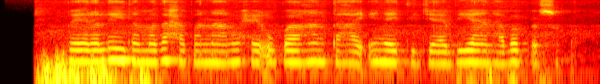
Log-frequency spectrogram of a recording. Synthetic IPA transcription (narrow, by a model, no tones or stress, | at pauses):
bɛːɾɐlɛjðɐmɐðɑħbɐnːaːnwɑħɑjʔʊbaːɦɐnt̪ʰɐɦɛjʔɪnɛjt̪ʰɪt͡ʃaːβɪjaːnɦɐβɐbʕʊsʊɡ̥̚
